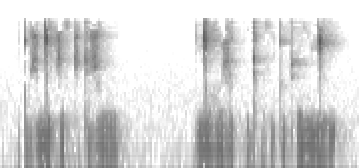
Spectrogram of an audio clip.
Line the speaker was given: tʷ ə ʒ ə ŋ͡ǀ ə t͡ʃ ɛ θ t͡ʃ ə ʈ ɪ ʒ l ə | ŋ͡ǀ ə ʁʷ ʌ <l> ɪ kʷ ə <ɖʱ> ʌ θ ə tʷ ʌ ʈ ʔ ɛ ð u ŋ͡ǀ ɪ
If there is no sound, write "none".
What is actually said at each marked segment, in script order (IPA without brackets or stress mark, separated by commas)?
ʐ, ɖʱ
